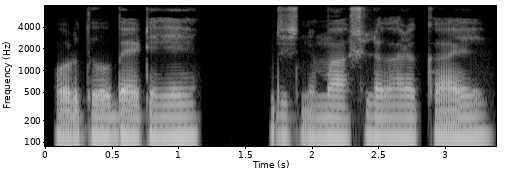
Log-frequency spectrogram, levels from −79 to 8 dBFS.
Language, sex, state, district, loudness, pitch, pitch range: Hindi, male, Uttar Pradesh, Saharanpur, -19 LUFS, 115 Hz, 110-115 Hz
